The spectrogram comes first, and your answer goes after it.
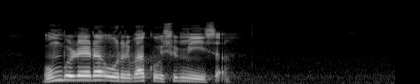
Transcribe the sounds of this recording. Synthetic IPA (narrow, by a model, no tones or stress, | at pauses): ɦumbuɺɛɺauɾiβakʰoʃumiːsa̰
